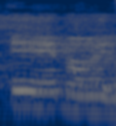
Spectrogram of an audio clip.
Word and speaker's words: AMI: And then there's a second phrase that we use, and it's AMI. We actually pronounce it the French way, ami, which means friend.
